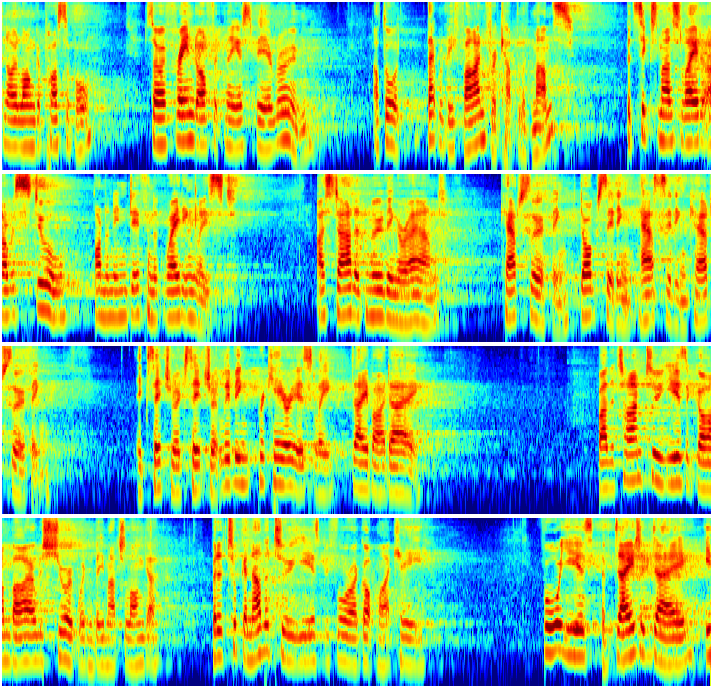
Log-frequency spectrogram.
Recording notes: Older People's Housing at the Victorian Homelessness Conference. Speakers at the Victorian Homelessness Conference, held at Melbourne Town Hall late last year.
